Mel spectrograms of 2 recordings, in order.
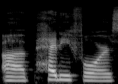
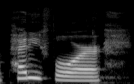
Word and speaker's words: petit four: But it's a pastry word, pétifort. So pétifort is spelled P-E-T-I-T-F-O-U-R. And it's something that's used across the culinary world, but definitely in pastry.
